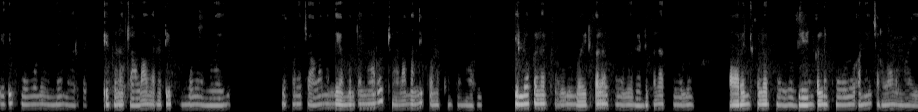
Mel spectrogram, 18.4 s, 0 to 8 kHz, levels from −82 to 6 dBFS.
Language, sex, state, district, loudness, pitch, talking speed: Telugu, female, Andhra Pradesh, Visakhapatnam, -30 LUFS, 200 Hz, 110 wpm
